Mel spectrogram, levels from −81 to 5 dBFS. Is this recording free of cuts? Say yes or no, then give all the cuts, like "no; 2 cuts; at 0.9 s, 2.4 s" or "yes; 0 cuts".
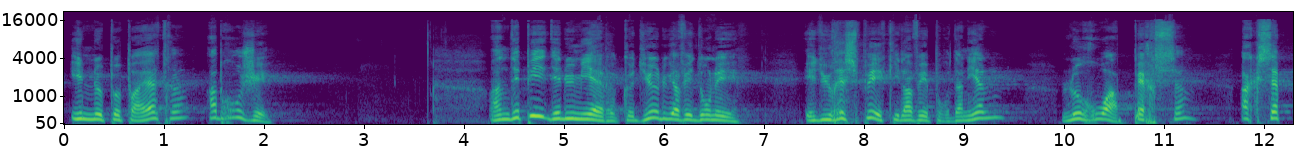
yes; 0 cuts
